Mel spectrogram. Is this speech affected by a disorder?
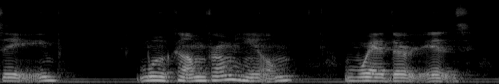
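Yes: ALS.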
